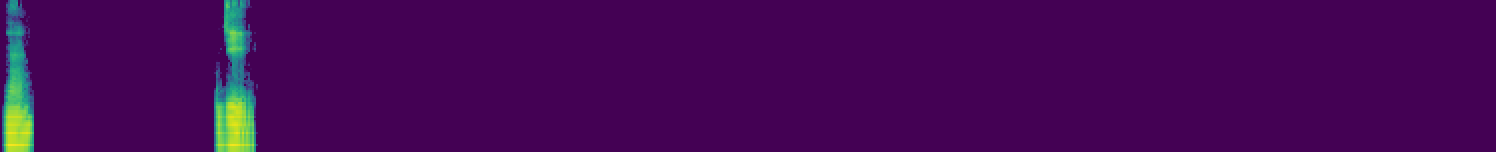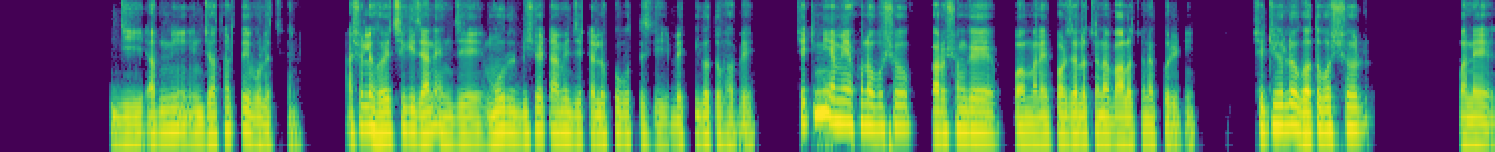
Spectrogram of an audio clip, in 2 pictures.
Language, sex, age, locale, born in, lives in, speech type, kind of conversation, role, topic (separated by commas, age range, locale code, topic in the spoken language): Bengali, male, 40-44, bn-BD, Bangladesh, Bangladesh, conversation, advice, user, আমি বারবার নিজেকে অপর্যাপ্ত মনে করলে তা সামলাতে কী করতে পারি?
